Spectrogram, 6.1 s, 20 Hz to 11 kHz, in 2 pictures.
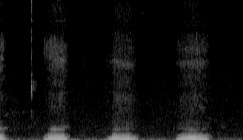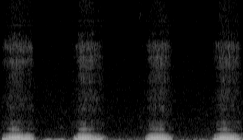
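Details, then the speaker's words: A male cat asleep after playing all night, snoring: soft, regular buzzing snores with short pauses, roughly 70 per minute; harmless. "This is proof the cats snore. He is sacked out hard. He had a rough night playing all night."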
